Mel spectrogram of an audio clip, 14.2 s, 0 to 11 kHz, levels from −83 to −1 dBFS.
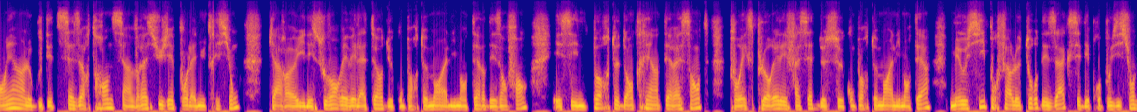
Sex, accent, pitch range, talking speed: male, French, 100-125 Hz, 205 wpm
